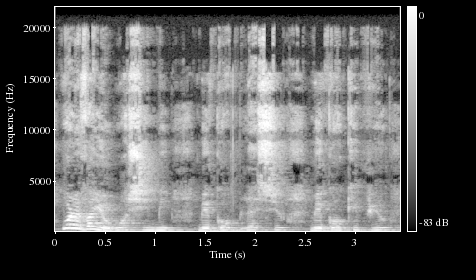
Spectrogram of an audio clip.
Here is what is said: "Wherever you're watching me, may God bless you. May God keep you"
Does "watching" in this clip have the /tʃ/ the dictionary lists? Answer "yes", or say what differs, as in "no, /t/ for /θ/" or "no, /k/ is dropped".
no, /ʃ/ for /tʃ/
